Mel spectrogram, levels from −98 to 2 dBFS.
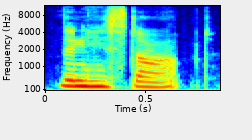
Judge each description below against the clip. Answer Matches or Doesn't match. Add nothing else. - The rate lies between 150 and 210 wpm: Matches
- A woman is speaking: Matches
